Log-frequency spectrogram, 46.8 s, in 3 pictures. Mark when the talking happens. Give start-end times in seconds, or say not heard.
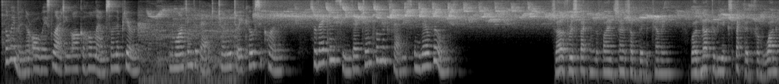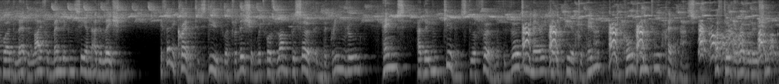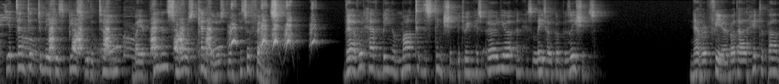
0.1-9.2, 11.1-18.1, 18.8-36.8, 38.0-43.1, 45.0-46.7.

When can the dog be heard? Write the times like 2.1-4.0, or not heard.
26.0-37.5.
